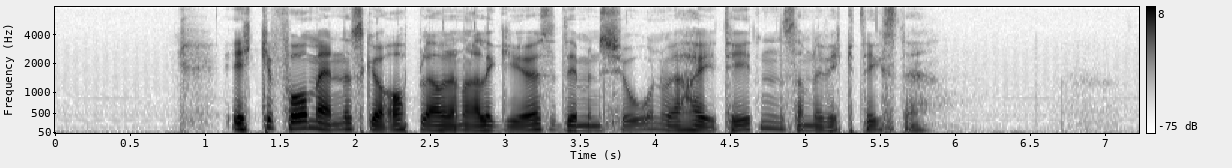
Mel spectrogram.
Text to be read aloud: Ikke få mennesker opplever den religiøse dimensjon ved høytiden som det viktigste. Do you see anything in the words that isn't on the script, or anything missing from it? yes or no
no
